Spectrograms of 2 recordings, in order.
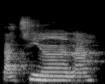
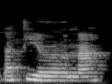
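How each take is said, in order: First: The t before i sounds like ch. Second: The t before i is a plain t. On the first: "no Sudeste é" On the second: "não palatalização do T e do D"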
